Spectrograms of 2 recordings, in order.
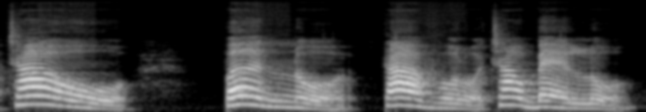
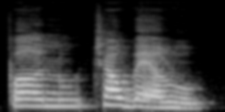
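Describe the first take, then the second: First: "Tchau", "Pano", "tavolo", "ciao bello" all ending in open O, lively. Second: "pano", "ciao bello" ending in a closed U, flat; closed dull ending. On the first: Teacher shows the lively Italian ending with open O. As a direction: sound cheerful and Italian. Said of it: "dá aquela animada". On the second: Teacher shows how the closed U deflates the words. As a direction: let the ending fall shut and lifeless. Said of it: "é meio que fecha, dá uma desanimada". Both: Shown as a demonstration.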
